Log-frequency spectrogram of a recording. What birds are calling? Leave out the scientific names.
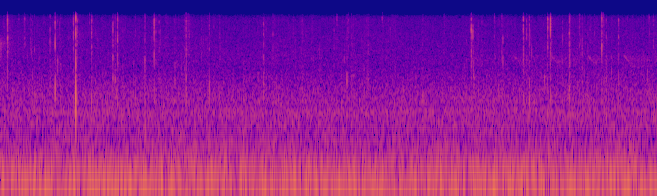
Northern Cardinal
